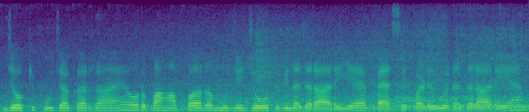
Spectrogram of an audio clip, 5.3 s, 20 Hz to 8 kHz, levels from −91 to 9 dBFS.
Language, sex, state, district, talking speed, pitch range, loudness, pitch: Hindi, female, Chandigarh, Chandigarh, 260 wpm, 160-170 Hz, -16 LUFS, 165 Hz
